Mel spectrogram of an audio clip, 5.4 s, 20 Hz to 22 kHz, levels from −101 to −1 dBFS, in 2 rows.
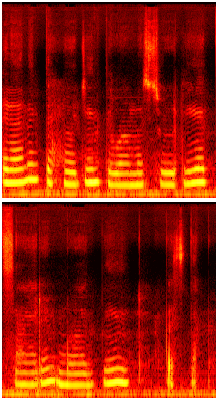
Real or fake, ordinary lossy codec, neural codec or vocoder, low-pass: fake; none; codec, 44.1 kHz, 2.6 kbps, SNAC; none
